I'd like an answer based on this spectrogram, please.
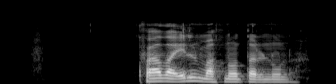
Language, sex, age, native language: Icelandic, male, 10, Icelandic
